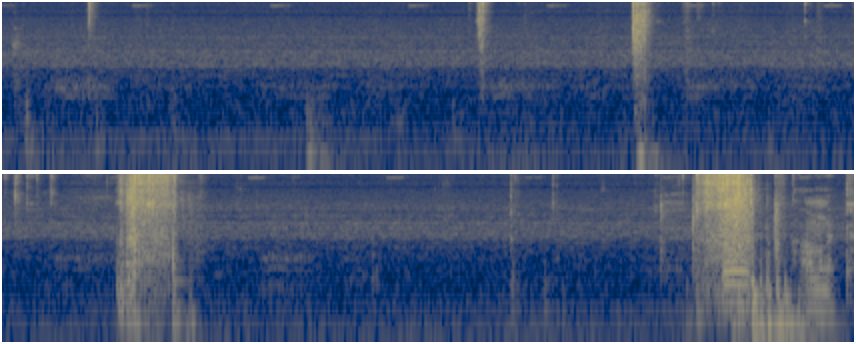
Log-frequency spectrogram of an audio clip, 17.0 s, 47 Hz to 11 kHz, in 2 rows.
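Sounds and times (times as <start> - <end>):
noisy handling of parts: 6.3 - 10.6, 15.0 - 16.6.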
